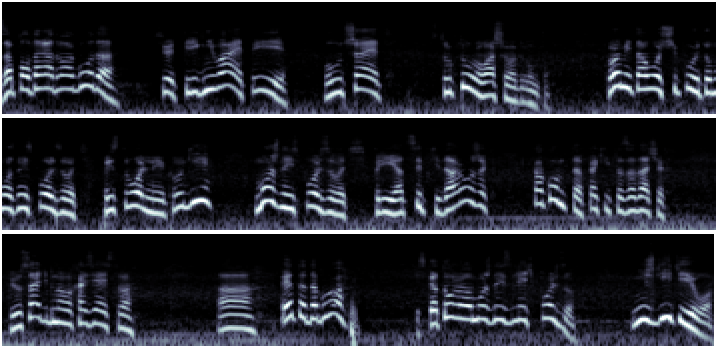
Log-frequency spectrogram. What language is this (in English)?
Russian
